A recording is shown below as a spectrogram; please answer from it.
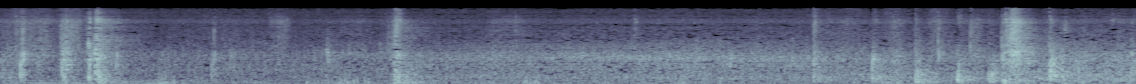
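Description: Door being handled: a few sharp knocks and clicks, the loudest near the end.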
